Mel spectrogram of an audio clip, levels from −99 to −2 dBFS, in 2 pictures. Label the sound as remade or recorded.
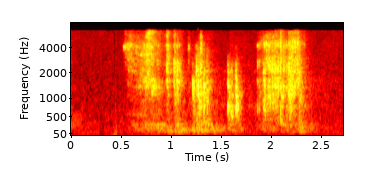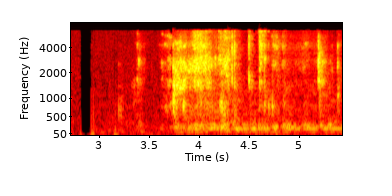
recorded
